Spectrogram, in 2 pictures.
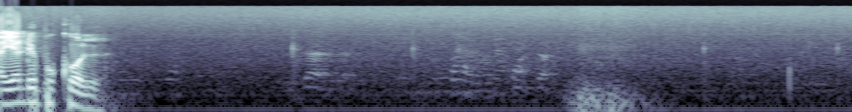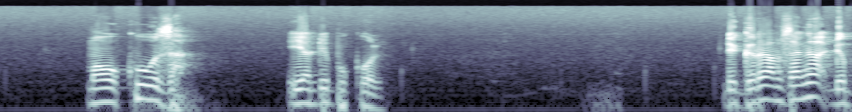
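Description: A middle-aged man speaks in short bursts through a lapel microphone.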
